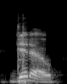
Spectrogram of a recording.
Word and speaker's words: Ditto: And his Twitter handle is Ditto, rhymes with Cheeto, Abbott.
